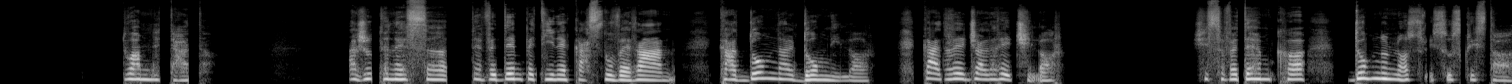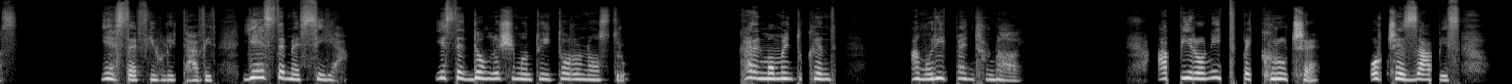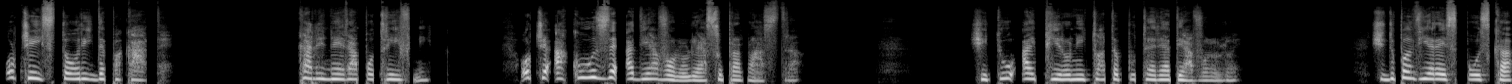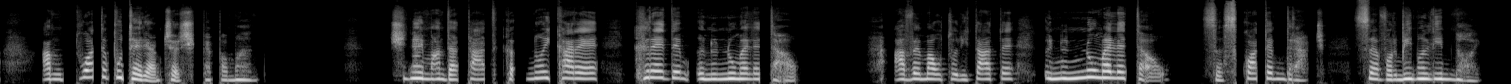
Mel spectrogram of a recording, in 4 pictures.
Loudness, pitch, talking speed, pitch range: -17 LUFS, 240 Hz, 110 wpm, 215-260 Hz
